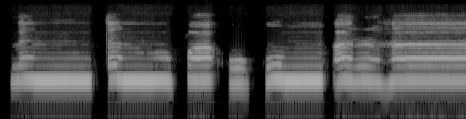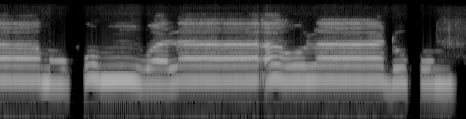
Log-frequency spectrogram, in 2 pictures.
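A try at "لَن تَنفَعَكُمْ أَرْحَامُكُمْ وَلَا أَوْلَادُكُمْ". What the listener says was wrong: Lan tanfa'akum, bukan fa'ukum ya. Lan tanfa'akum arhamukum wala auladukum.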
